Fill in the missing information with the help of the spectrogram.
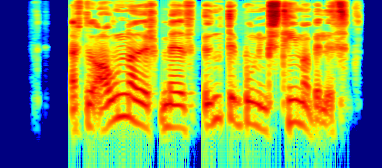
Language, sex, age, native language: Icelandic, male, 20-29, Icelandic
